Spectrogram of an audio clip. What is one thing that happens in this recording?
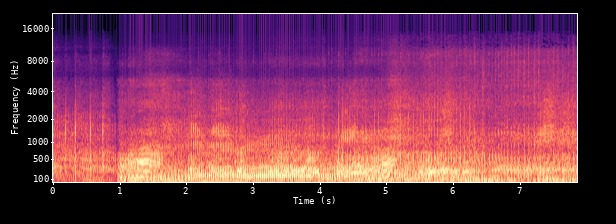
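Another dirt bike engine idles nearby.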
